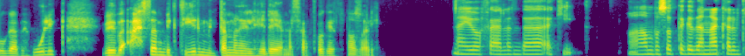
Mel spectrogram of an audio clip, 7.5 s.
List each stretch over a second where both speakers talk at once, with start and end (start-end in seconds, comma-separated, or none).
none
